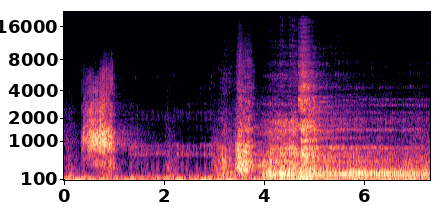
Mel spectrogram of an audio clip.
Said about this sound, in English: A much louder ree, immediately followed by a roar, reverberated from all directions.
